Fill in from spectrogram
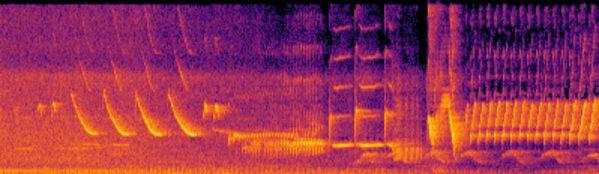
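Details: Belgian canary song for training young birds: a run of descending whistled slurs, a steady buzzy trill, clicks and a fast high rattle at the end, over a noisy background hum.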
